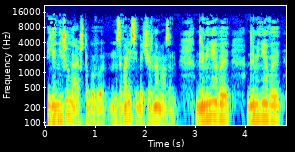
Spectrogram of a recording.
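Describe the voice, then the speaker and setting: A man's voice: lowish voice, a little fast, warm tone, husky. A man doing a prim, reproving mother. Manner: firm, shocked, reproving. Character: prim, proper middle-aged mother.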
